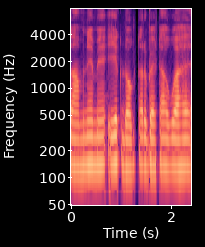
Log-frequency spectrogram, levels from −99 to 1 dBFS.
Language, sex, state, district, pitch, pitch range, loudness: Hindi, male, Jharkhand, Deoghar, 135 Hz, 135-145 Hz, -18 LUFS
